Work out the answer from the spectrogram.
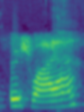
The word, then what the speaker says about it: Ushuaia: Ushuaia.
